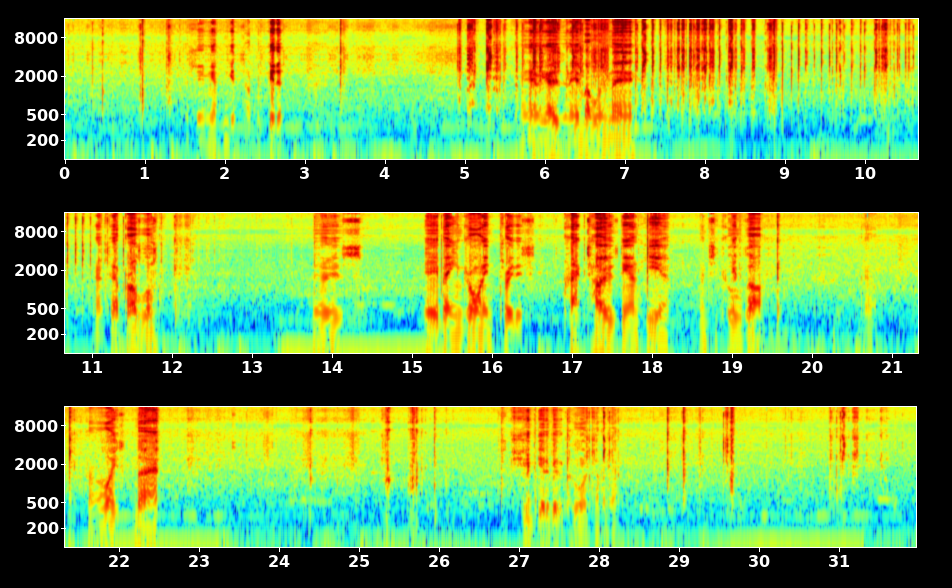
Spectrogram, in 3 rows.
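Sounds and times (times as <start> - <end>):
low steady hum: 0.0 - 31.9.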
